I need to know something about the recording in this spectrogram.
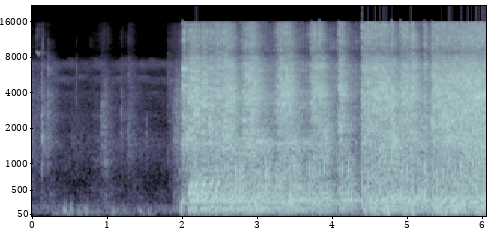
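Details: Moto Techno 200cc motorcycle, first start after its wiring burned: quiet cranking, the single catches at about two seconds and holds a loud, buzzy, even idle; starts and runs fine.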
